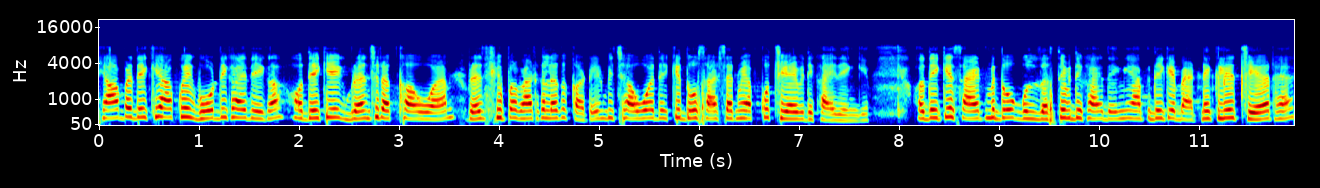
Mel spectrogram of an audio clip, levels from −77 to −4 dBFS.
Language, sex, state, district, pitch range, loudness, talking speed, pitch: Hindi, female, Bihar, East Champaran, 270-305 Hz, -14 LUFS, 250 wpm, 285 Hz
